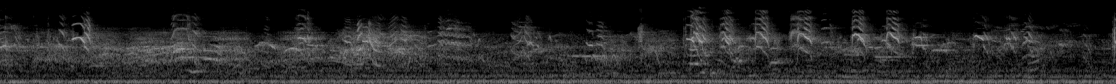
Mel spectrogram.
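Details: Parakeets of several kinds in a parrot zoo's walk-in aviary: a long stretch of constant, shrill twittering and squawking from a crowd of birds, louder spikes of calls recurring toward the end over faint low hum.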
